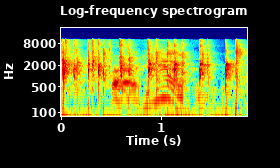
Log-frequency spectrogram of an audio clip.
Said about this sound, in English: Let's have a nice round of applause for Mercedes Monroe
